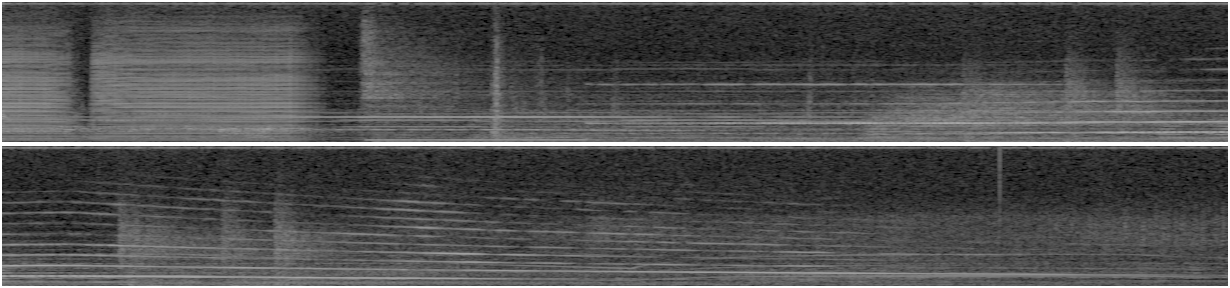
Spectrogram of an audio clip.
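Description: A fire engine siren answers an alarm near a firehouse, wailing loudly and continuously with slow rising and falling pitch sweeps over a steady low rumble, with no voices.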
